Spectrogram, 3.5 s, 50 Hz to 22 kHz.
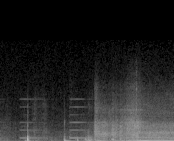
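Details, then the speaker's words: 1998–2005 VW 2.0L (Jetta/Beetle/GTI/Golf) after a timing belt change to fix an engine noise: a short crank, then a quick catch into a smooth, steady idle with no ticking or rattle. The check engine light is off. Normal start and idle. "sounds good alright let's make sure we're not in gear and give it a little gas"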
